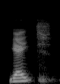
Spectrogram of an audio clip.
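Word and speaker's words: Gaetz: things and uh Matt Getz uh is that you say his name yeah gets Gates yes yes uh he he is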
